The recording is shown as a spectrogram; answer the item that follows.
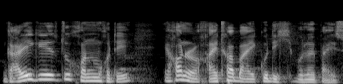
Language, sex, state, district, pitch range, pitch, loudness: Assamese, male, Assam, Sonitpur, 130-180 Hz, 145 Hz, -18 LUFS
